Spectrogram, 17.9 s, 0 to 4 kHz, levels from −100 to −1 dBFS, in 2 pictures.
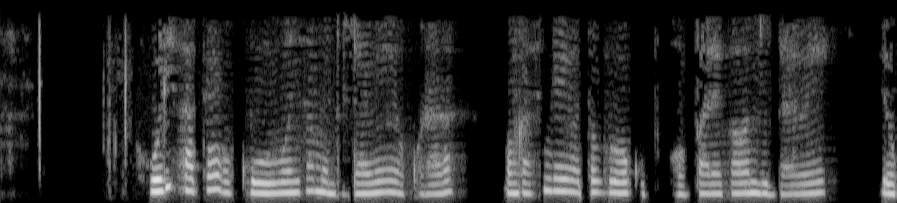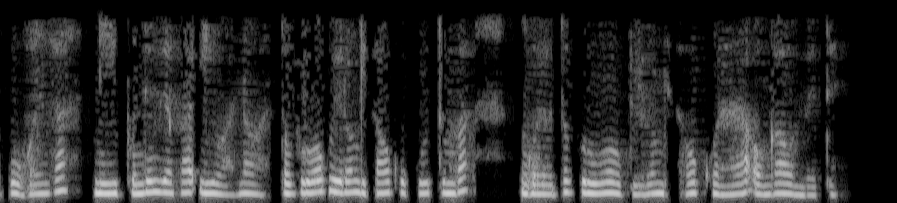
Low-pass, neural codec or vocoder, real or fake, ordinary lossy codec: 3.6 kHz; none; real; AAC, 16 kbps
